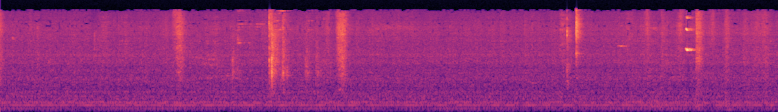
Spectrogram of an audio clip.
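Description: Steady hum of a wall air conditioner, with a few faint metallic clicks as an Allen key is tried on the propeller bolts at the nose of a gas-powered RC airplane.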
